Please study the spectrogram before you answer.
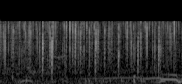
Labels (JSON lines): {"label": "biophony, cascading saw", "recorder": "SoundTrap 600 or HydroMoth"}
